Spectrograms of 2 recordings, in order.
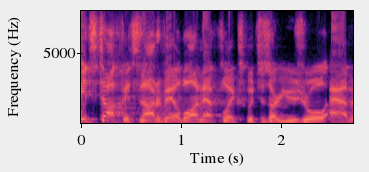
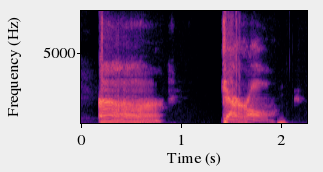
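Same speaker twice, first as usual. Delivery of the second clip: imitated growling voice; 2 semitones higher than usual. Retelling how the trailer said the boy's name: imitating a growled name. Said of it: "like he's growling".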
